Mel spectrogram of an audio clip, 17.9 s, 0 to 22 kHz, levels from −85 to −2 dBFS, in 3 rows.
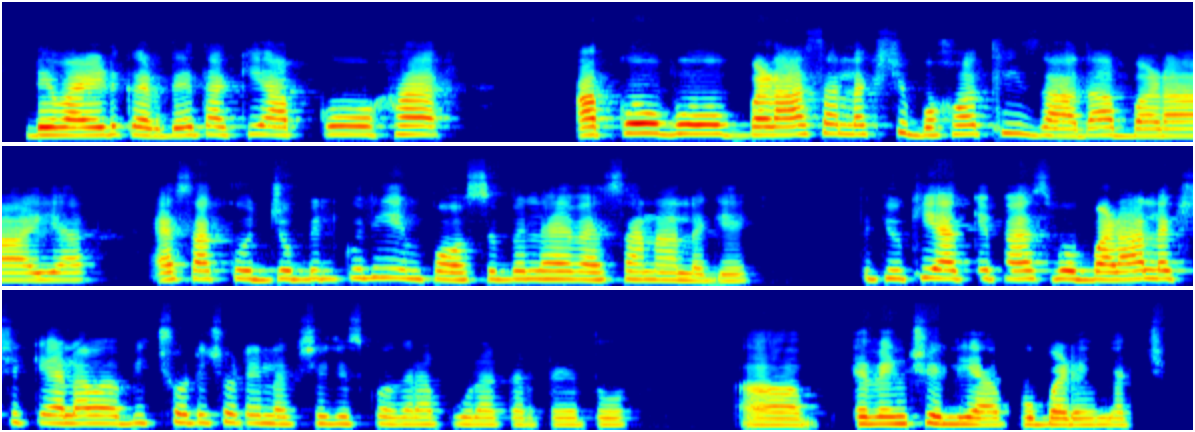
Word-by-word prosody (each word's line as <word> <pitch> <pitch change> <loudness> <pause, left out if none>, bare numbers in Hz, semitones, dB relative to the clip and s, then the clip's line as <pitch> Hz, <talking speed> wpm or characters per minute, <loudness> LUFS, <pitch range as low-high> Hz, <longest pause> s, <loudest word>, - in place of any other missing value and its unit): Divide 225 +1 +5
कर 220 -3 +2
दें, 210 +3 0
ताकि 235 +1 -3
आपको 235 +2 0
ह 245 -1 +5 0.8
आपको 235 +4 +7
वो 260 0 +6
बड़ा-सा 235 +3 +5
लक्ष्य 250 +2 -3
बहुत 250 +4 -1
ही 275 -1 -2
ज़्यादा 215 -2 +1
बड़ा 200 0 0
या 205 +1 -3 0.4
ऐसा 215 +2 -1
कुछ 230 0 -3
जो 235 - 0
बिल्कुल 230 +3 -6
ही 265 0 -5
इम्पॉसिबल 220 -1 -2
है, 225 0 +2
वैसा 215 +1 -1
ना 205 -1 -2
लगे। 180 -2 -4 0.6
तो - - -5
क्योंकि 240 +2 -4
आपके 235 0 +1
पास 230 0 0
वो 230 0 +4
बड़ा 215 +2 +5
लक्ष्य 235 +1 -2
के 235 - -5
अलावा 220 0 +1
भी 210 +2 -5
छोटे-छोटे 230 0 -4
लक्ष्य 200 +1 -5
जिसको 200 0 -6
अगर 190 0 -4
आप 190 0 -6
पूरा 190 -1 -5
करते 185 0 -11
हैं, 185 0 -4
तो 180 0 -6 0.6
अ, 175 -1 0 0.3
इवेंचुअली 200 -1 +2
आप 180 0 -1
वो 185 - 0
बड़े 180 -1 0
लक्ष्य 175 +1 -11
220 Hz, 170 wpm, -23 LUFS, 200-235 Hz, 0.8 s, आपको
